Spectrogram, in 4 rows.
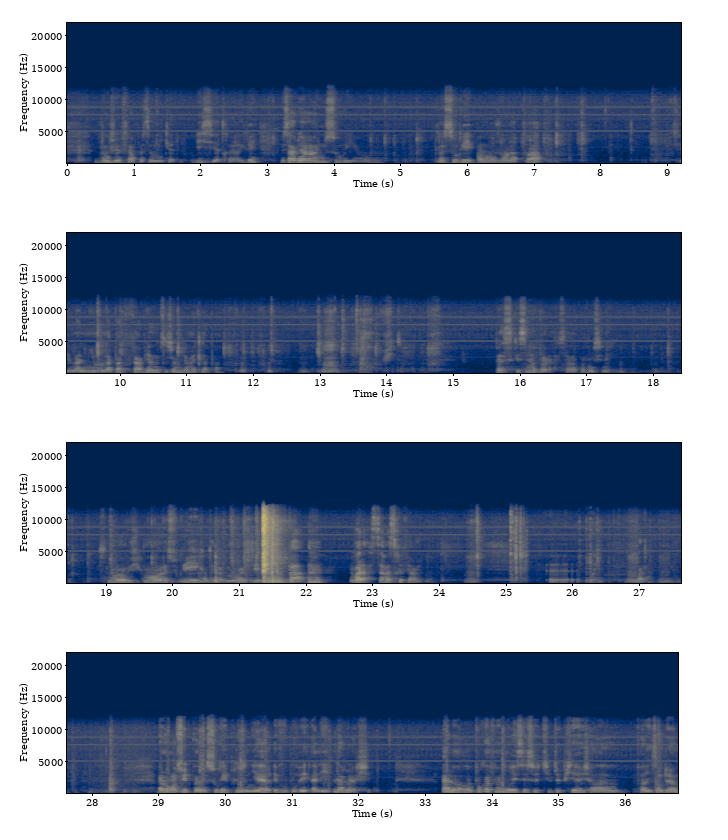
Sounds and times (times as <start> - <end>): Speech: 0.4 - 4.8, 5.5 - 7.2, 9.1 - 11.6, 15.7 - 17.4, 18.9 - 23.8, 25.6 - 27.3, 29.0 - 32.2, 33.2 - 36.7.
